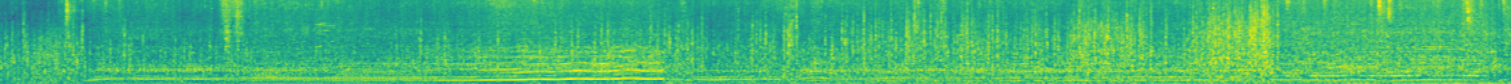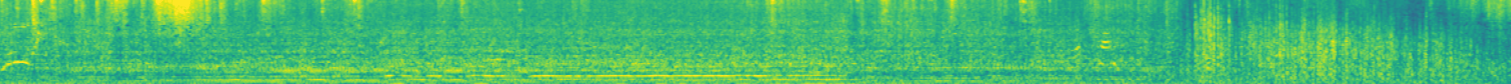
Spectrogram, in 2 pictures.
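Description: Air-cooled VW flat-four engine of a lifted Baja Bug running under load while it drives off-road over dirt and gravel. Its pitch rises and falls with the throttle, climbing steadily over the first few seconds and easing off near the end.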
